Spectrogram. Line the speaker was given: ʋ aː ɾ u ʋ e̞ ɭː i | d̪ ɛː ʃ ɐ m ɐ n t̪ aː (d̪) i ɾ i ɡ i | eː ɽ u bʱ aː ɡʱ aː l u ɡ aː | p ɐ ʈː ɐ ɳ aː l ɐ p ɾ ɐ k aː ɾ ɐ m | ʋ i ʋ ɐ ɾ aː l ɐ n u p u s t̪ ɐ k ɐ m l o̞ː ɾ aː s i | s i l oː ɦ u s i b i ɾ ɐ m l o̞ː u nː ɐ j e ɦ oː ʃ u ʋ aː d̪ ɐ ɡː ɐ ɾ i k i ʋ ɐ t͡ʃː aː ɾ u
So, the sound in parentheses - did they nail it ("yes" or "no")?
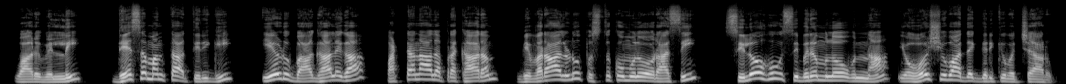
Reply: no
